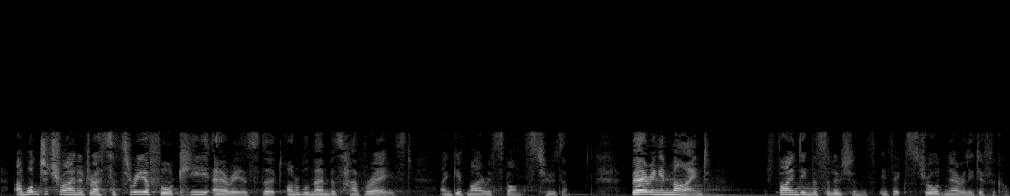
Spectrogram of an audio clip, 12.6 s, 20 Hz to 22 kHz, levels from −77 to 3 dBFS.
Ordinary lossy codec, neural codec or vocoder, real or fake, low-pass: none; none; real; 7.2 kHz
